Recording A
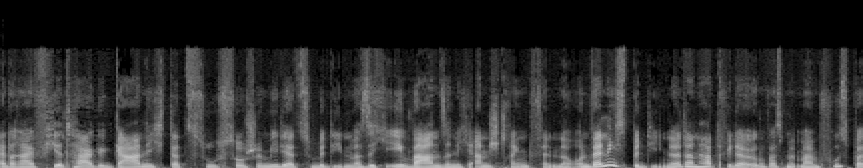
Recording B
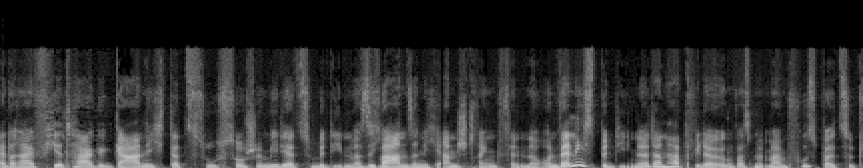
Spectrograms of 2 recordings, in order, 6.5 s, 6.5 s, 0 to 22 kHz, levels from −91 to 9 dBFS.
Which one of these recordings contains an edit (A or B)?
B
